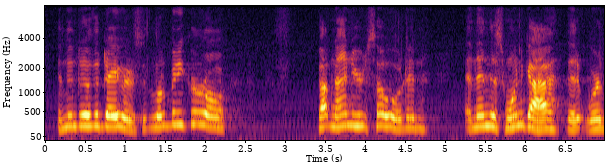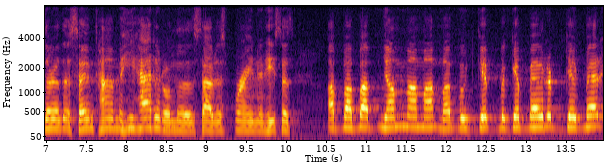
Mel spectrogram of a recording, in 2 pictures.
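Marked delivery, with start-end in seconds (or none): 10.5-13.9 play-acted man's impaired way of talking. Telling about a man who had a stroke, imitating a stroke patient's speech. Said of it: "he talks like that".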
